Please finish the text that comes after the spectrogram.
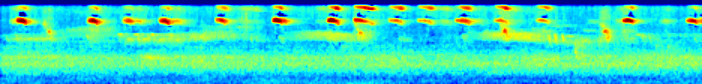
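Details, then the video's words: A spotted flycatcher chick begs its mother for food as she feeds it, repeating a very high, thin, clipped call roughly once a second over a steady soft hiss of background noise. "Птенец серой мухоловки выпрашивает у мамы еду"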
